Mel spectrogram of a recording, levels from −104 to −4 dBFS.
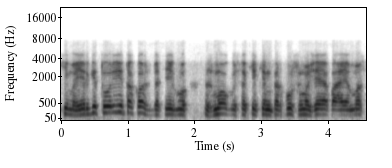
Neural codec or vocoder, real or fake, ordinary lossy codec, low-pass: none; real; Opus, 16 kbps; 7.2 kHz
